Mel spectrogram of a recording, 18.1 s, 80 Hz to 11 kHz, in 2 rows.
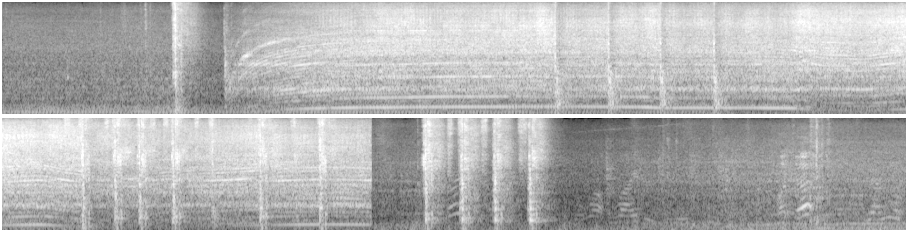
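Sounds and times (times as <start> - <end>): nail gun shots: 1.7 - 2.1, 5.5 - 7.3, 9.6 - 14.6
circular saw cutting lumber: 2.2 - 14.6.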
